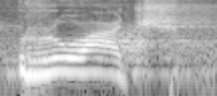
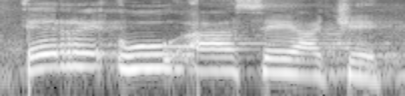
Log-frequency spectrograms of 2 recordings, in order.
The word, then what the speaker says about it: ruach: Apunten todos ustedes, los que les interese en su Biblia, la palabra espíritu, que la palabra se escribe ruach, R-U-A-C-H, ruach, que es la palabra espíritu.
